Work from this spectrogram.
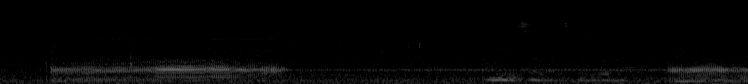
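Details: A pug named Oliver snores while sitting upright. A drawn-out, droning snore with a harmonic, slightly whistling edge fills the first two seconds. A quieter breath follows, then a second snore starts near the end. The room is otherwise quiet.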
